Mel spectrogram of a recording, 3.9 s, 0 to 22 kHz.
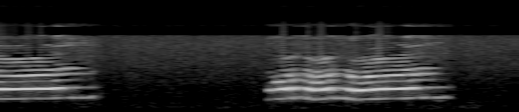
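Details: At night around 3 to 4 am, a male domestic cat indoors gives loud harmonic yowls: the tail of one call, then a wavering call of about one and a half seconds.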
